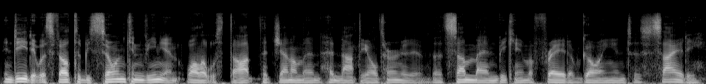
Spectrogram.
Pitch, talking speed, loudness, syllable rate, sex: 95 Hz, 230 wpm, -20 LUFS, 6.3 syllables/s, male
